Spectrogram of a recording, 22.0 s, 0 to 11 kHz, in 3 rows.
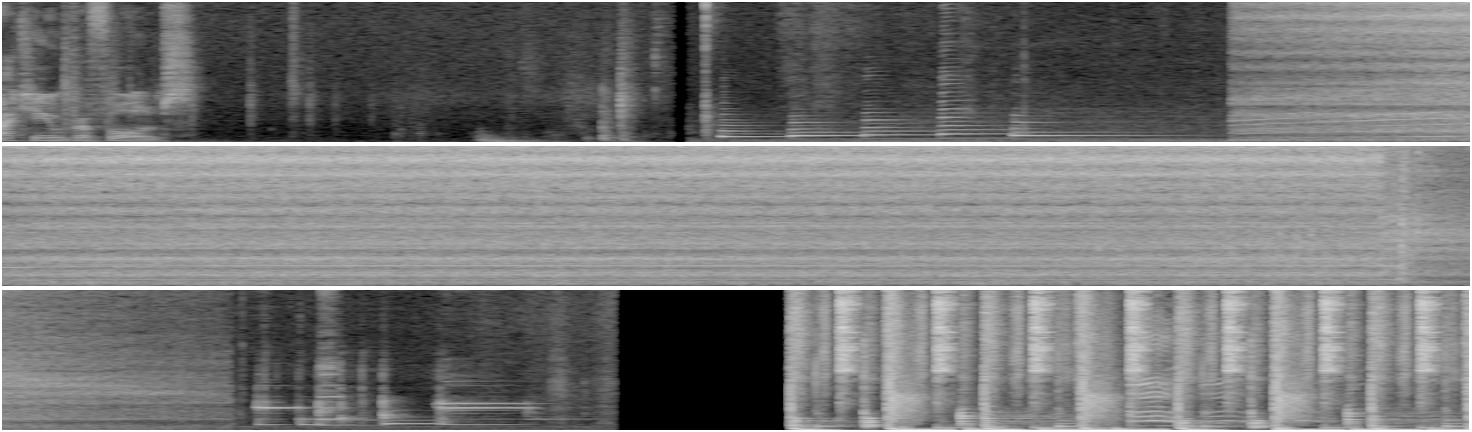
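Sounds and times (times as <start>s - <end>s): keyboard notes: 3.5s - 6.2s
vacuum cleaner motor whirring: 6.2s - 15.9s.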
